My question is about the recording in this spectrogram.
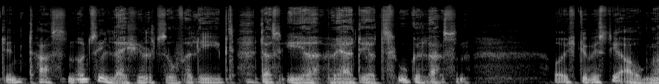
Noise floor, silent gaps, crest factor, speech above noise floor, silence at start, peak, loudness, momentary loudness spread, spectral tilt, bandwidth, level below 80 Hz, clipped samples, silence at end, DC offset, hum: -53 dBFS; none; 18 dB; 27 dB; 0 s; -8 dBFS; -26 LUFS; 8 LU; -5 dB/octave; 17.5 kHz; -36 dBFS; under 0.1%; 0 s; under 0.1%; none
